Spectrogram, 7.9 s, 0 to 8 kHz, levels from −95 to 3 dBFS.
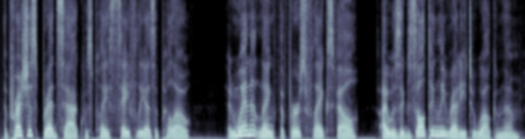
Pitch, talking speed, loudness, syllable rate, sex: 200 Hz, 190 wpm, -18 LUFS, 5.3 syllables/s, female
